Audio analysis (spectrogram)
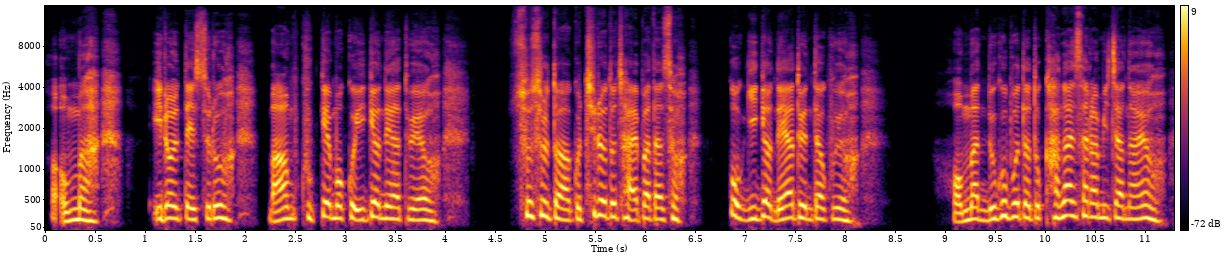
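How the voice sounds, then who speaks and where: A woman's voice: mid-range voice, normal speed, no room sound, studio quality, lightly acted. Woman doing an exasperated grown son. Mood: tearful encouraging. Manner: raised, exasperated. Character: indignant adult son, a husband.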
